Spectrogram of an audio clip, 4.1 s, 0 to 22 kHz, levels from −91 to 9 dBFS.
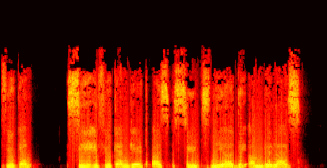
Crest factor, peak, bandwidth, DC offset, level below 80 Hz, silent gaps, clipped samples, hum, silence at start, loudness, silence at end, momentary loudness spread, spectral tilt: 14 dB; -4 dBFS; 16 kHz; under 0.1%; -46 dBFS; none; under 0.1%; none; 0.05 s; -17 LUFS; 0.35 s; 3 LU; -4 dB/octave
